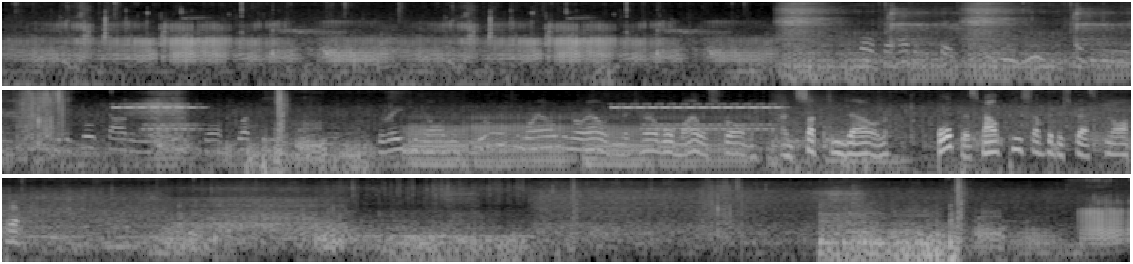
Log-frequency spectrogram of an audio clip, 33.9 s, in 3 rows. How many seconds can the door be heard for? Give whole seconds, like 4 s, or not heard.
3 s.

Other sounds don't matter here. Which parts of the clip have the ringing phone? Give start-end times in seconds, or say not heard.
12.3-13.3, 17.4-19.2.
